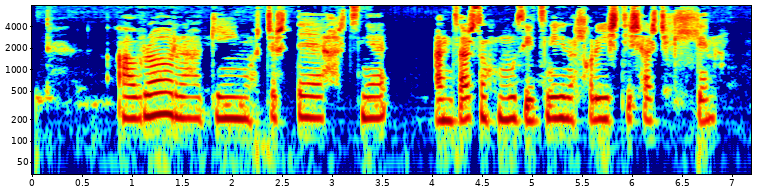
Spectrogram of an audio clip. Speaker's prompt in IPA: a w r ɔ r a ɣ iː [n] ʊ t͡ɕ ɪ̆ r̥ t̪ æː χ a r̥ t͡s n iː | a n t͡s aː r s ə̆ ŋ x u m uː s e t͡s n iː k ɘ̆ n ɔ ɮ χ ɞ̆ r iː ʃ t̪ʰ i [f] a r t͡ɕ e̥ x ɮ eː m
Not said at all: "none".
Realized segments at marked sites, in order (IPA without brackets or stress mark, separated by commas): ŋ, ʃ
